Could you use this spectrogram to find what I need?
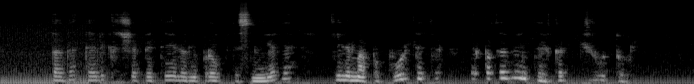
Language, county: Lithuanian, Panevėžys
